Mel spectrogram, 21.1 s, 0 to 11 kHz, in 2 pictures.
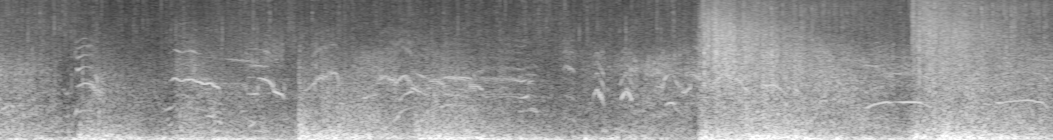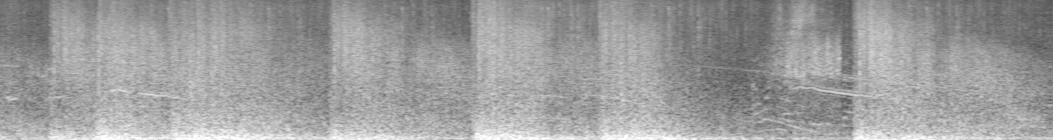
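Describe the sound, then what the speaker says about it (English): Artillery shells explode again and again in Far Cry 4, a run of heavy booms every couple of seconds with rumbling tails. Shouting voices come through between and under the blasts. "You have artillery rounds incoming."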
